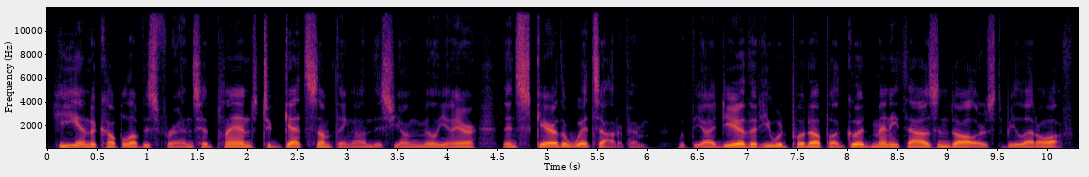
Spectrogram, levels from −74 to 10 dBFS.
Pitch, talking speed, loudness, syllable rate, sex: 105 Hz, 235 wpm, -19 LUFS, 5.4 syllables/s, male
